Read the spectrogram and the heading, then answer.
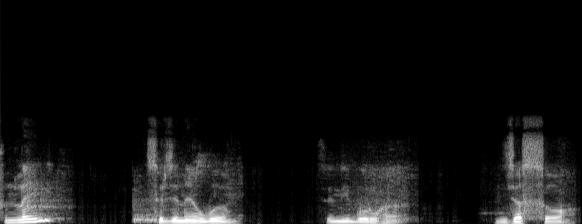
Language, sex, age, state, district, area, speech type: Bodo, male, 60+, Assam, Udalguri, urban, spontaneous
